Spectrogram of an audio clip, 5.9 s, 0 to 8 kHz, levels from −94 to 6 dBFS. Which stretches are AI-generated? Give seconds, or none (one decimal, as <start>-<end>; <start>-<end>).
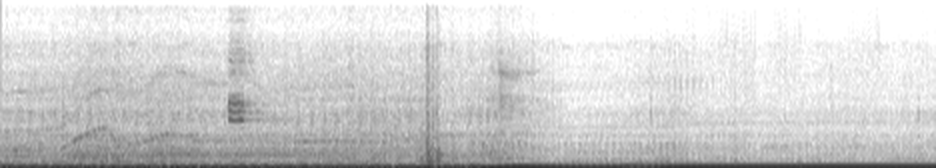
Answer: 0.0-1.1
